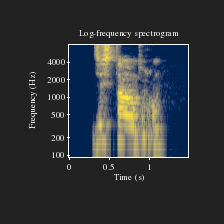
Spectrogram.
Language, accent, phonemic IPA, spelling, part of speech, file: French, Canada, /dis.tɑ̃.dʁɔ̃/, distendrons, verb, LL-Q150 (fra)-distendrons.wav
- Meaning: first-person plural simple future of distendre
